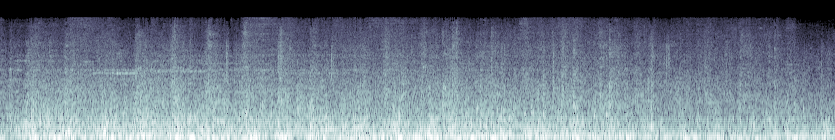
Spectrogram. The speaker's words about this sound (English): He runs up the steps to the platform just as the train is pulling out.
